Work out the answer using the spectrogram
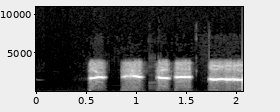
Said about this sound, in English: I'm glad I finally found some good whistling. Oh, I hate whistling of all kinds. But the fingers in the mouth sporting event whistle is the one that drives me the most insane.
